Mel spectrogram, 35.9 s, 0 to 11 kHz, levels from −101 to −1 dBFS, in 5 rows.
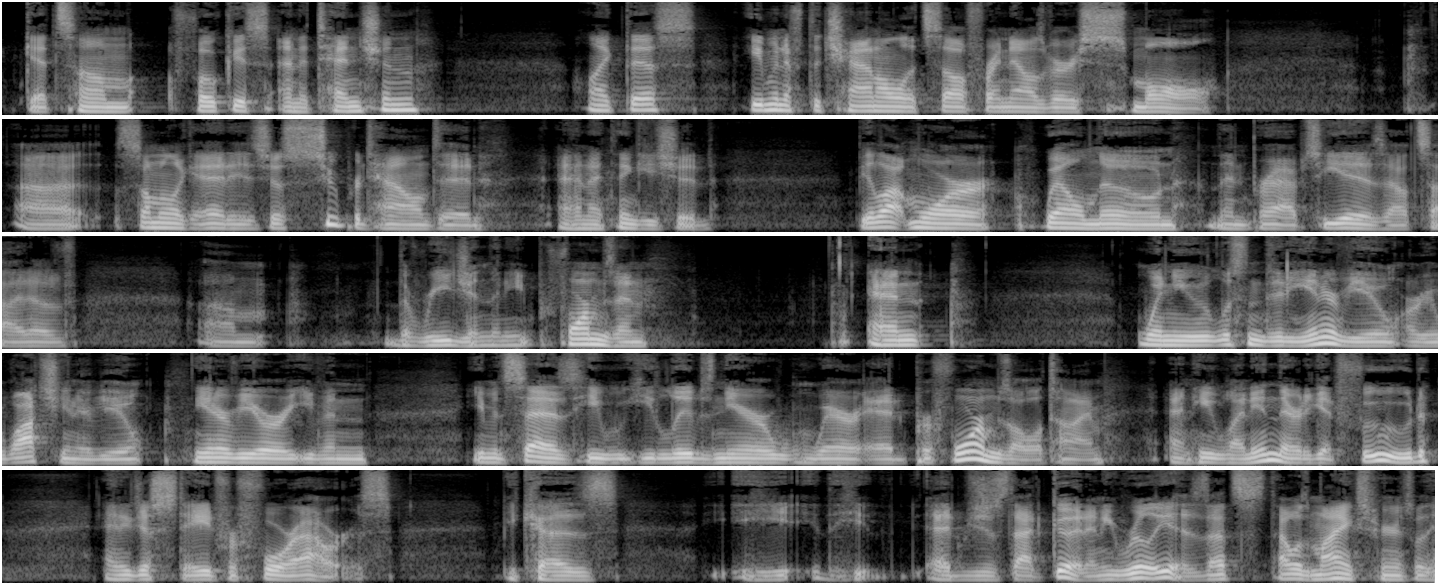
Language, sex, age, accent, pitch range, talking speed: English, male, 20-39, American, 115-135 Hz, 180 wpm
